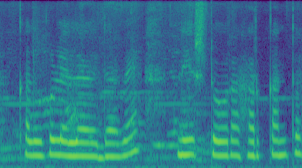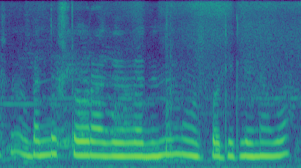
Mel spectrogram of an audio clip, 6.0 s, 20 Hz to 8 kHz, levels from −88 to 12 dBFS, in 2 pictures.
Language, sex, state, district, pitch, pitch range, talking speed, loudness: Kannada, female, Karnataka, Shimoga, 245 Hz, 235-260 Hz, 120 wpm, -14 LUFS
